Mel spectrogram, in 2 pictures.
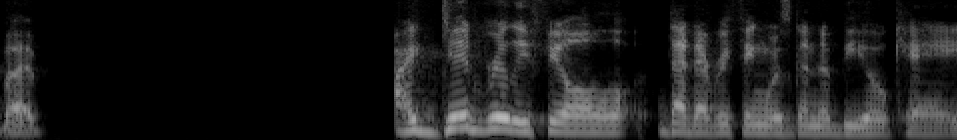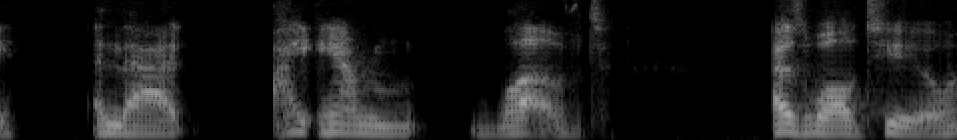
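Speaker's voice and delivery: choked up, emotional catch, voice breaking. Speaker describing one of the most moving experiences of their life, choked up. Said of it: "I'm getting choked up talking about it".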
